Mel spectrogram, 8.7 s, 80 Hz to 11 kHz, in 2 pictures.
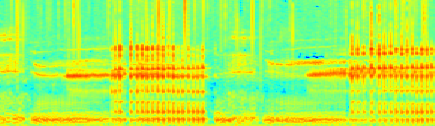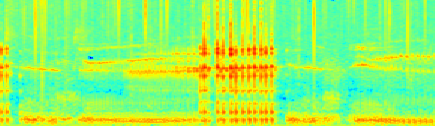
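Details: Male koala grunting, recorded in Australia and released on a 1968 record: rasping, snoring pulsed bursts alternate with smoother, tonal groaning exhalations, the cycle repeating roughly every two seconds over a low background hum.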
